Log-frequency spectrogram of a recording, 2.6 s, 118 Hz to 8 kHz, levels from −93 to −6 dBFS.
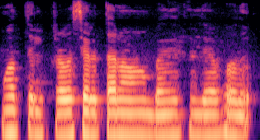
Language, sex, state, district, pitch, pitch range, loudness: Kannada, male, Karnataka, Koppal, 135 Hz, 130-140 Hz, -17 LUFS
